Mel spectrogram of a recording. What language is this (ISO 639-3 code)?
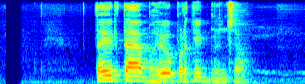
nep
